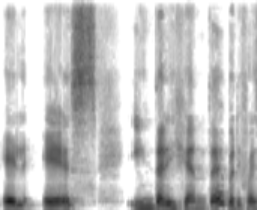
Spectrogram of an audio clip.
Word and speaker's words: inteligente: When you have a G, mostly the pronunciation is like an H in English. Inteligente, inteligente, right?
